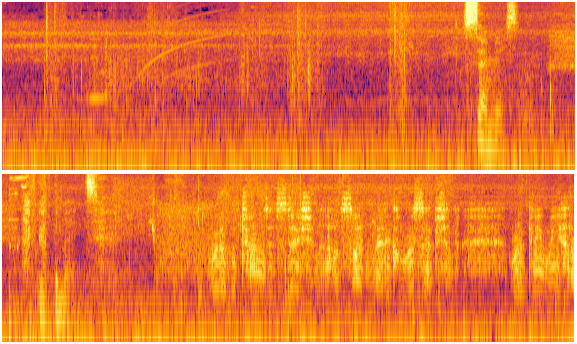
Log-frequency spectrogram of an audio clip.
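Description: A motion tracker beeps with short electronic pings.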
